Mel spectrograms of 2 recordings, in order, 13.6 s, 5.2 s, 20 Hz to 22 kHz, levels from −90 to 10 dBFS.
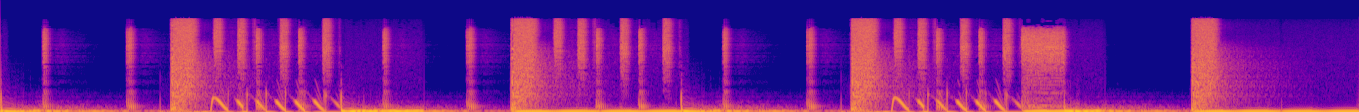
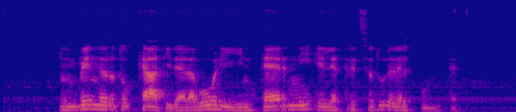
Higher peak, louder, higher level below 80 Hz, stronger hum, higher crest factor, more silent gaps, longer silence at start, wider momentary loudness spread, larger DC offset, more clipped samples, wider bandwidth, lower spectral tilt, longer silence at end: first, 0 dBFS vs -18 dBFS; first, -14 LUFS vs -39 LUFS; first, -12 dBFS vs -68 dBFS; neither; second, 12 dB vs 22 dB; neither; second, 0 s vs 0.6 s; about the same, 14 LU vs 15 LU; neither; neither; second, 11.5 kHz vs 16 kHz; second, -3.5 dB/octave vs -7.5 dB/octave; second, 0 s vs 0.6 s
